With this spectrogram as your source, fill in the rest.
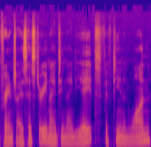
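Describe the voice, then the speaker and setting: A man speaks with a fairly low pitch and a dark, mellow tone in an Upper Midwestern accent. His intonation is flat and monotone, on a very clean recording with a silent background. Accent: Upper Midwestern American. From Minnesota and Iowa. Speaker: podcast co-host. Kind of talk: casual chat. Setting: home basement.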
